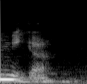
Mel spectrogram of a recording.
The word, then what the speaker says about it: Micah: it's spelled as Micah, it's actually Mika.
